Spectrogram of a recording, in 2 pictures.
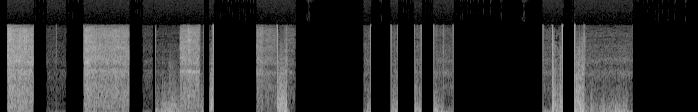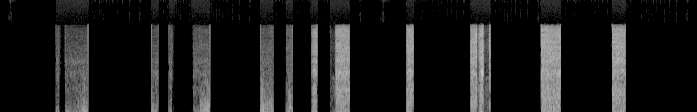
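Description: A freight train rumbles past.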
